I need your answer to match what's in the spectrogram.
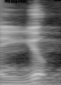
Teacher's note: حمزہ کو جھٹکے سے ادا کریں گے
